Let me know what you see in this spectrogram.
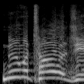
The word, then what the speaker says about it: Pneumatology: Pneumatology. Well, actually, the P is silent. Pneumatology, anyone? Holy Spirit.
